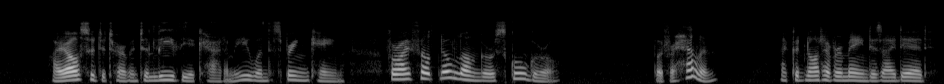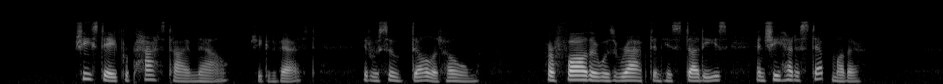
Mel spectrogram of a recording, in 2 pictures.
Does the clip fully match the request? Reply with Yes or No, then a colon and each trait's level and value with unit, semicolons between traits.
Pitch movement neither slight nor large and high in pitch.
No: average, 4.1 semitones; medium, 180 Hz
